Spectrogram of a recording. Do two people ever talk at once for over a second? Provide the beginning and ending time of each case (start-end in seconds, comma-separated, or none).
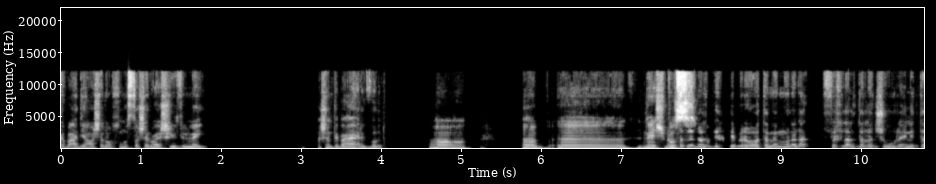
none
